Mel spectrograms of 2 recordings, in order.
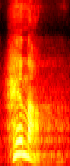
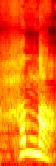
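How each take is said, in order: First: The first vowel is 'ae' with a single n. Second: The first vowel is 'ah' with a doubled n. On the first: "미국식 발음입니다" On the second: "이렇게 안 합니다"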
